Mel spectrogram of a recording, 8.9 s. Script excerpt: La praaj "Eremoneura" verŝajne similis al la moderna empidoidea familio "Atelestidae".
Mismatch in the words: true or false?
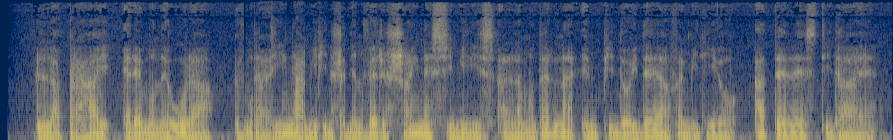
true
